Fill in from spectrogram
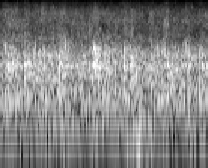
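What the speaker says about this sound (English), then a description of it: "please give Mr. Chen a big round of applause for his exciting speech for us" Dense, steady applause from a crowd after a speech at a district conference in a main ballroom fills the whole moment, a continuous wash of clapping without pauses.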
